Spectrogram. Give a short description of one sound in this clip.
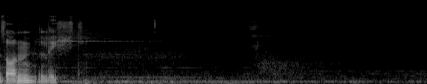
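A magical shimmering chime rings out and slowly fades.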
